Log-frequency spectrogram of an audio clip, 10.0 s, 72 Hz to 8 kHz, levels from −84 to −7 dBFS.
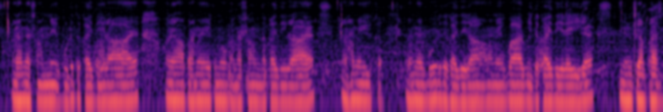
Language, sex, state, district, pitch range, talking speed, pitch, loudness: Hindi, male, Chhattisgarh, Korba, 110-120 Hz, 235 wpm, 115 Hz, -39 LUFS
